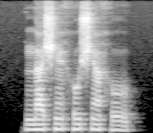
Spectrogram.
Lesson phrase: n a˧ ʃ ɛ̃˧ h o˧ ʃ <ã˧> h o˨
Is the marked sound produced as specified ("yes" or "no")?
no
